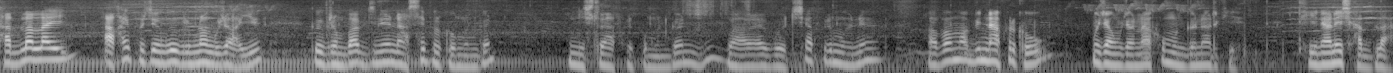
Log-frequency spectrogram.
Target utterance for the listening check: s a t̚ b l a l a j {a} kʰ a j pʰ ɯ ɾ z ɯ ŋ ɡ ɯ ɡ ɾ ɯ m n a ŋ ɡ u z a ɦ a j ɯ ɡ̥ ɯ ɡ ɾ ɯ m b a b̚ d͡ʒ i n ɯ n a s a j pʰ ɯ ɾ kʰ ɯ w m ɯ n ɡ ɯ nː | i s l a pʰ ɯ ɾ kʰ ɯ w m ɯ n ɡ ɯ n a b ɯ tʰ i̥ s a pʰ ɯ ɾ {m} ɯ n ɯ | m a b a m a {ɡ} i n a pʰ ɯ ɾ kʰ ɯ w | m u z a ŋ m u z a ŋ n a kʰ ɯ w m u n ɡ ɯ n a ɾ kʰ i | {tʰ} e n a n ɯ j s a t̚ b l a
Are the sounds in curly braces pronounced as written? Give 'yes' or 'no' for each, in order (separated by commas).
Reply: yes, yes, no, yes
